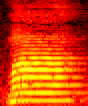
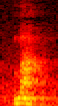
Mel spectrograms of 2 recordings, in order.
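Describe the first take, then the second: First: It is loud with a level pitch. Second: It is quiet with a sharp falling pitch. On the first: It still counts as the first tone. The speaker calls it wrong. "kencang tapi datar" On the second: It counts as the fourth tone. The speaker calls it right. "Walaupun suara kita tidak keras tapi ada hentakannya"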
